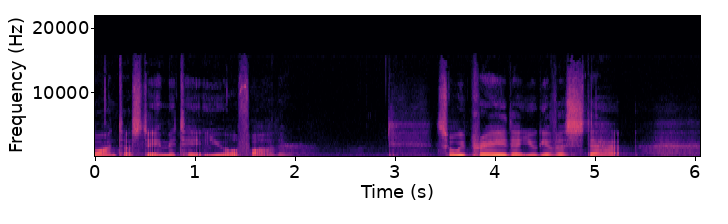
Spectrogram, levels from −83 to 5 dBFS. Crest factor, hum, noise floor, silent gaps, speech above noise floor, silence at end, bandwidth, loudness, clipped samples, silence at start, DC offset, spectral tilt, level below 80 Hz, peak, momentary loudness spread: 20 dB; none; -63 dBFS; none; 34 dB; 0 s; 16 kHz; -29 LUFS; under 0.1%; 0 s; under 0.1%; -4.5 dB/octave; -60 dBFS; -10 dBFS; 23 LU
